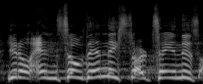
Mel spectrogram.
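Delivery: usual speaking voice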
